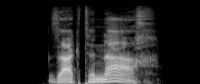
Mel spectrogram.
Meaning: inflection of nachsagen: 1. first/third-person singular preterite 2. first/third-person singular subjunctive II
- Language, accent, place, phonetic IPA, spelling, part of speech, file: German, Germany, Berlin, [ˌzaːktə ˈnaːx], sagte nach, verb, De-sagte nach.ogg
